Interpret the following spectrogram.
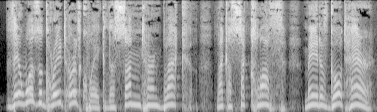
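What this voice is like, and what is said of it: Put-on unidentified accent. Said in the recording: “What kind of fucking accent ... that? ... I'm going to be a voice impressionist.”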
